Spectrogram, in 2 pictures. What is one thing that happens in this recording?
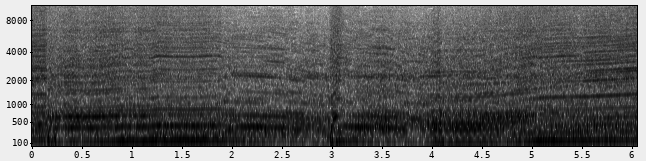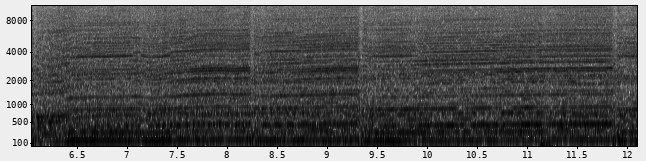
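A racing motorcycle engine roars loudly, its pitch dropping as it slows and rising as it shifts up and speeds along.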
